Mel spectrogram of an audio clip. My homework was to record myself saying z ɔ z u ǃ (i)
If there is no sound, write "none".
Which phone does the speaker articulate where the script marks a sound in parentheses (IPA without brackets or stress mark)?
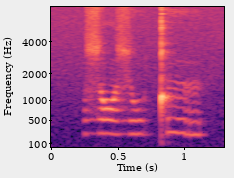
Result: ɨ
